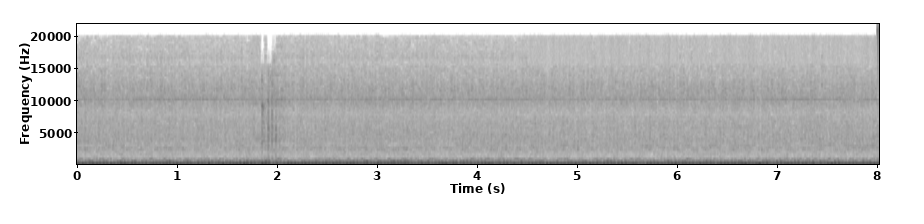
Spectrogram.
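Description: Low, lumpy idle rumble with a faint uneven stumble about four times a second, mild misfire still present at idle.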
